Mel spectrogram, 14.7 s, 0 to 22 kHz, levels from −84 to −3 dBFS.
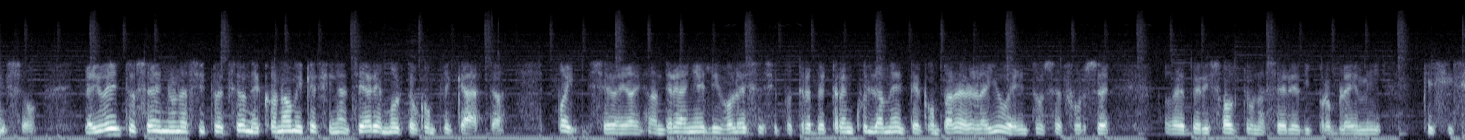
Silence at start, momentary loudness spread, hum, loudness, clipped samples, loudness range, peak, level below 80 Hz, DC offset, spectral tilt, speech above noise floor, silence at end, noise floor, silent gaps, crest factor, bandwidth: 0 s; 12 LU; none; -17 LUFS; under 0.1%; 5 LU; 0 dBFS; -40 dBFS; under 0.1%; -7.5 dB/octave; 20 dB; 0 s; -36 dBFS; none; 16 dB; 9.8 kHz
